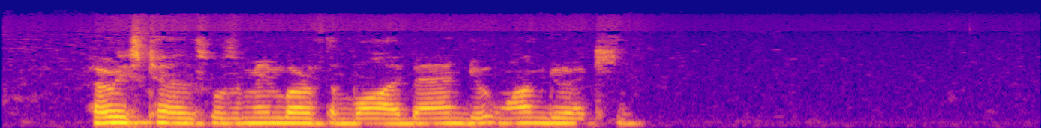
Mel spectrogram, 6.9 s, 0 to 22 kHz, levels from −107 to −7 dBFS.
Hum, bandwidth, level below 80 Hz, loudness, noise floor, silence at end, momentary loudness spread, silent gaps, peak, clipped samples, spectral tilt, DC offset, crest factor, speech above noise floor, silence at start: none; 11.5 kHz; -54 dBFS; -18 LUFS; -69 dBFS; 2.65 s; 13 LU; none; -2 dBFS; under 0.1%; -7 dB/octave; under 0.1%; 18 dB; 51 dB; 0.6 s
